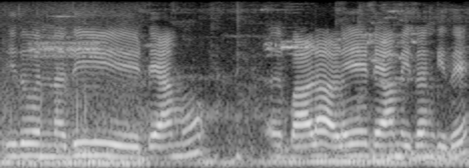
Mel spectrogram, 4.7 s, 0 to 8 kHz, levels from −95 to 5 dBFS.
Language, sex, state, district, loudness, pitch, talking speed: Kannada, female, Karnataka, Raichur, -14 LUFS, 190 Hz, 130 wpm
